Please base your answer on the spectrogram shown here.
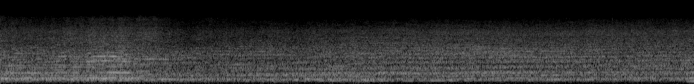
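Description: Race cars roar down the back straightaway at Maquoketa Speedway during an MLDS feature, a steady, moderately distant engine drone without much change in pitch.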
